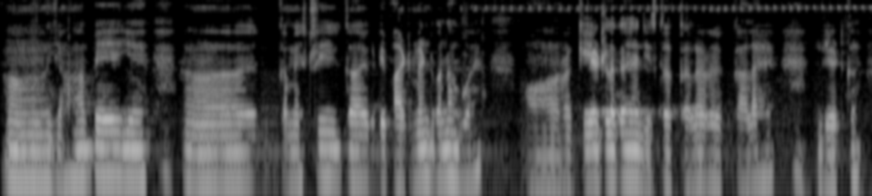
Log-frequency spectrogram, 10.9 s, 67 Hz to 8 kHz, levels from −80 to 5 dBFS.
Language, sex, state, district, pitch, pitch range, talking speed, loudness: Hindi, male, Bihar, Muzaffarpur, 100 Hz, 95-105 Hz, 120 wpm, -29 LUFS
